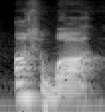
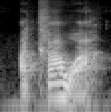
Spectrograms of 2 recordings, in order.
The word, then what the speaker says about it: Ottawa: For the record, it's a place called Ottawa, Carlson said, stressing the second syllable instead of the first, which would have been the typical Canadian pronunciation.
